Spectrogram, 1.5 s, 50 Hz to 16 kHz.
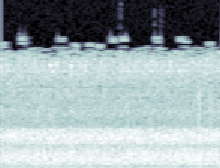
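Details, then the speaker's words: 1982 Ford F-150 with a 302 cubic inch (5.0 L) V8, idling while jump-charging a combine battery: deep, even rumble with a regular low beat and no stumbles or knocks, a good-running healthy idle. "that's right good running motor right there little 302 cubic inch v8"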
